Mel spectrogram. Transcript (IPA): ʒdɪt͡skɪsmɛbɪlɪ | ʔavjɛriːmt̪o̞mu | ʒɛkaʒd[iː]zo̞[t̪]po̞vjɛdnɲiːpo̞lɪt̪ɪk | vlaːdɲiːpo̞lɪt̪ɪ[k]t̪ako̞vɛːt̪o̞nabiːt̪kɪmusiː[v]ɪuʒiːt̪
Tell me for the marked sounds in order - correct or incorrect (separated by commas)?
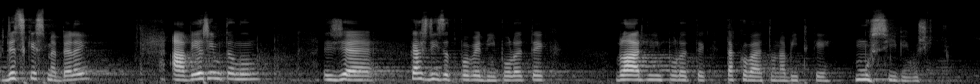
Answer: correct, correct, correct, correct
